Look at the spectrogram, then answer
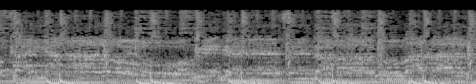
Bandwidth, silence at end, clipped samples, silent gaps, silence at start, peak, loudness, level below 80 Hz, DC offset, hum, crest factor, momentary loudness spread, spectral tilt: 13 kHz; 0 s; under 0.1%; none; 0 s; -2 dBFS; -16 LUFS; -22 dBFS; under 0.1%; none; 14 dB; 1 LU; -3.5 dB/octave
